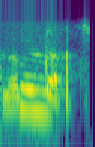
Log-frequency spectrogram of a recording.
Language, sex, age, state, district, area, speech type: Odia, male, 60+, Odisha, Gajapati, rural, conversation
